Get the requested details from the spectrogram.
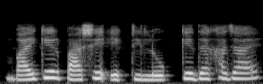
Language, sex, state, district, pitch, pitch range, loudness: Bengali, female, West Bengal, Darjeeling, 260 Hz, 220-270 Hz, -13 LUFS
